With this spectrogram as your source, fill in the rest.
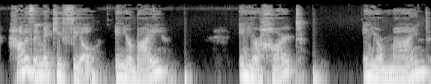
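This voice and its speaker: A woman's very deep, low-pitched, dark and mellow voice in a Southern US accent, somewhat breathy and calm, with very wide pitch swings, very even loudness, a very slow pace and long, frequent pauses. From US South, Nashville, Tennessee. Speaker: career coach and podcast host. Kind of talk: guided visualization, second-person imagery leading the listener down a forked path. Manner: deliberately slowed, calm pacing with reflective pauses during the visualization.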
